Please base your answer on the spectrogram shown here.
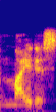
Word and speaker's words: Midas: everything to have the Midas touch so that word is Midas try that the Midas touch the Midas touch ok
